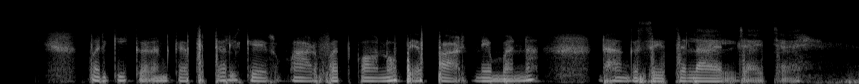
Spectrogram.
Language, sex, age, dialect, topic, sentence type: Maithili, female, 31-35, Bajjika, banking, statement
